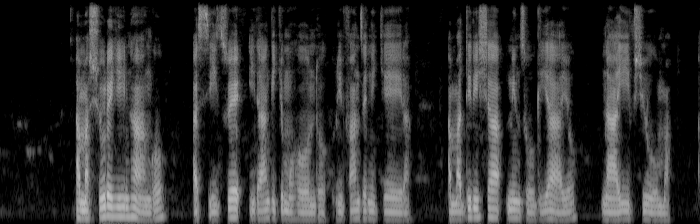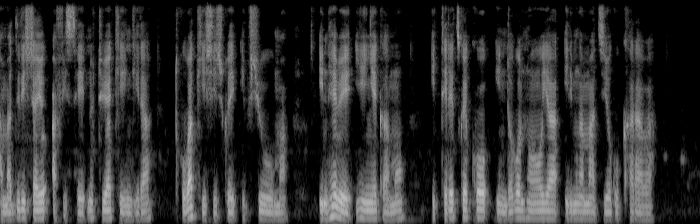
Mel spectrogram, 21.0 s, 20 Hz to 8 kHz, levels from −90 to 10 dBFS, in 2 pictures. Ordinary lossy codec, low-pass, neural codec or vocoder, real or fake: Opus, 64 kbps; 7.2 kHz; none; real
